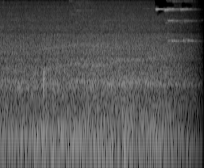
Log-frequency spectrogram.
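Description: Steady low rumble of a car engine and street traffic, fading out near the end.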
